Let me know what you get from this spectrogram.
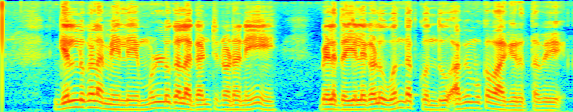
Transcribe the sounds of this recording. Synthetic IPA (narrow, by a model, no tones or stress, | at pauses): ɡelːuɡɐɭɐme̞ːle̞muɭːuɡɐɭɐɡɐɳʈinɔɽɐneje | bɛɭɛd̪ɐilɛɡɐɭuond̪ɐkːo̞nd̪uɐbʱimukʰɐʋaːɡiɾut̪ːɐʋe̞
